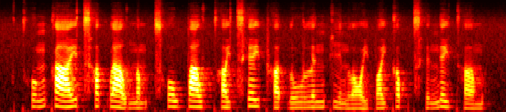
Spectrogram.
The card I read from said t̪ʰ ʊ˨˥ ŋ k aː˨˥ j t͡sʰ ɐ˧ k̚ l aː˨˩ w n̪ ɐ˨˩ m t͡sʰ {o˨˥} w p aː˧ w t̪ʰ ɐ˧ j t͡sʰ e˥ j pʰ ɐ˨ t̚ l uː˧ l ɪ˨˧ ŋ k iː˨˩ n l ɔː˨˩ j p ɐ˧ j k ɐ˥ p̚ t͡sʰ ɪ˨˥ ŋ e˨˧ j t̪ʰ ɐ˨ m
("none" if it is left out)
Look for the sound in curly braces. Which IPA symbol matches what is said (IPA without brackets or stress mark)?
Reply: o˧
